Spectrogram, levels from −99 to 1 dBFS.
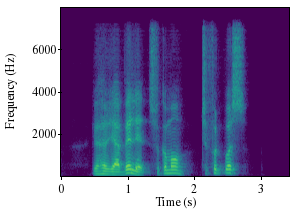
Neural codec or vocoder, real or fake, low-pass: codec, 16 kHz, 0.2 kbps, FocalCodec; fake; 7.2 kHz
